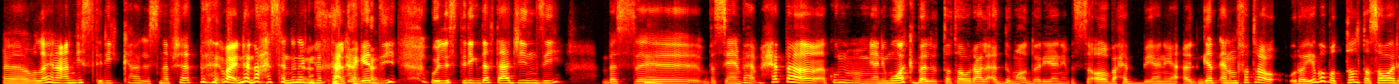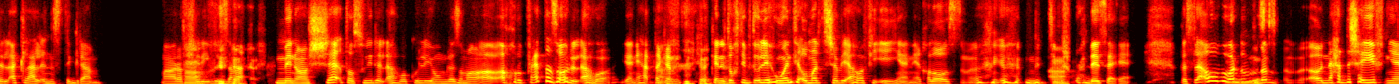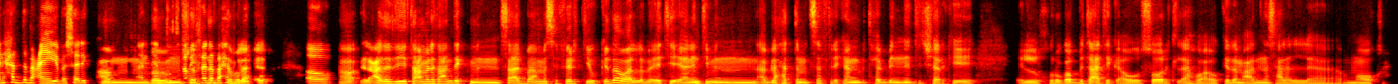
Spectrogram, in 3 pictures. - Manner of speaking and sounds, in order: in English: "استريك"; laughing while speaking: "مع إن أنا حاسة إن أنا كبرت على الحاجات دي"; giggle; in English: "والستريك"; giggle; giggle; chuckle
- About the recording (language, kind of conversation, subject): Arabic, podcast, إمتى بتقرر تبعت رسالة صوتية وإمتى تكتب رسالة؟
